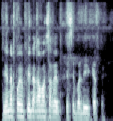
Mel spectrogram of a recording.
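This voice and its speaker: A man's voice: medium pitch, steady tone, racing, a little mellow, a little hiss or hum. A Filipino man working as a bone setter, talking a client through treatment in a soothing, coaxing way with frequent laughs. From Philippines.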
